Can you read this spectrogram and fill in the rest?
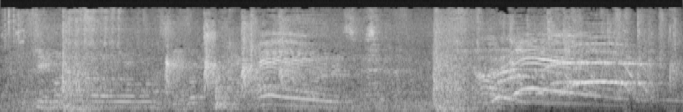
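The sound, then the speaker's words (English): A handful of sharp, heavy thuds as Andrew Yang throws axes into a wooden target in Osage, Iowa. The throws are spaced irregularly, while a crowd chatters and lets out rising whoops and cheers after the hits. “He's dancing around, throwing axes, and landing them on the target.”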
